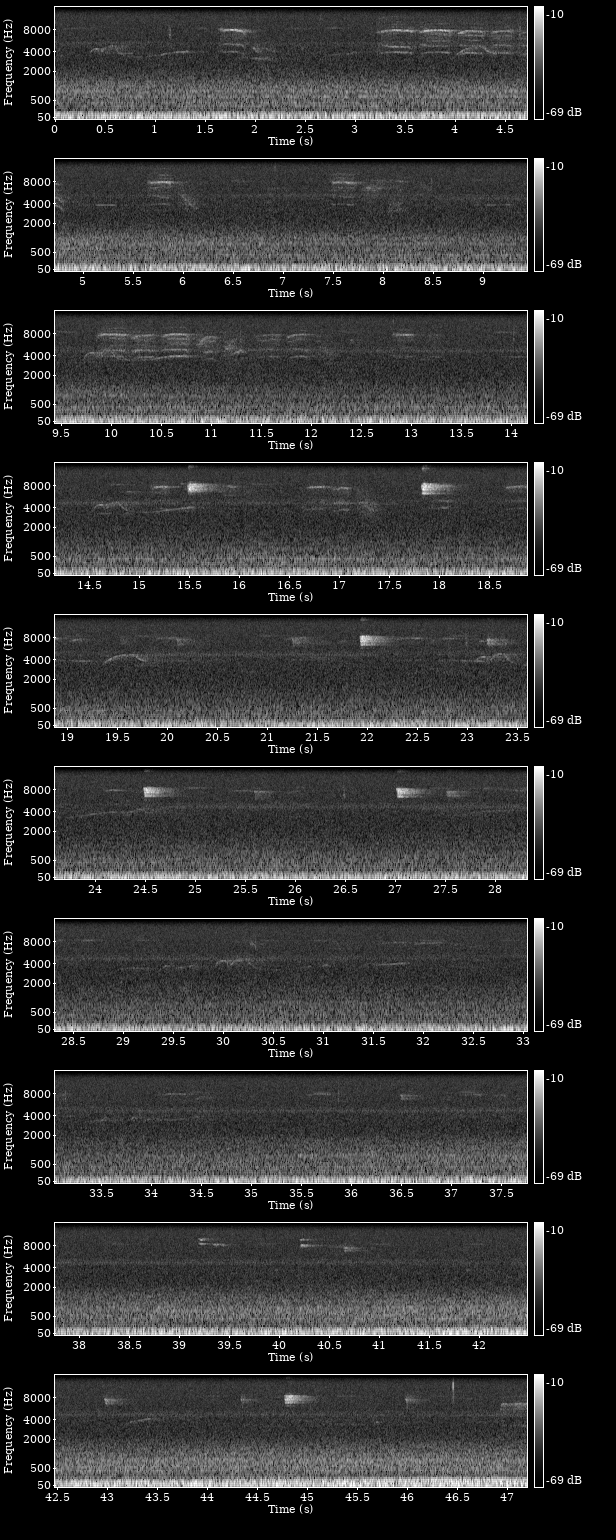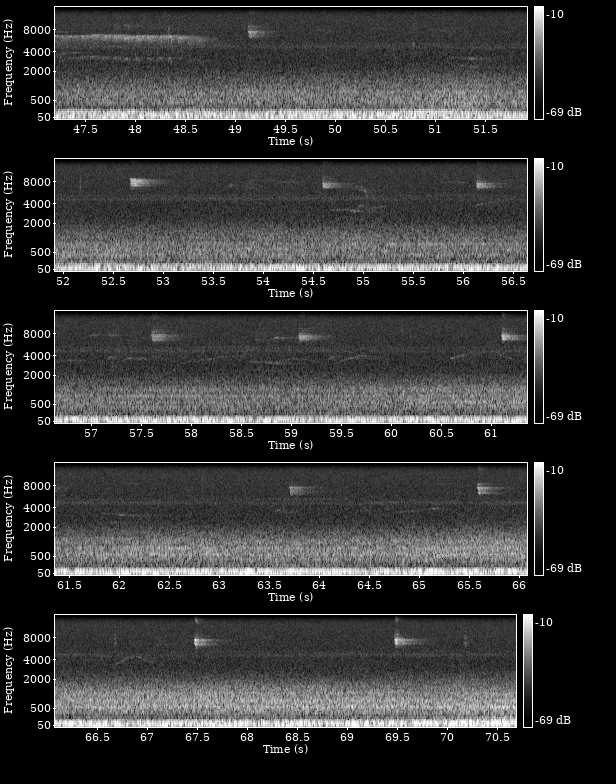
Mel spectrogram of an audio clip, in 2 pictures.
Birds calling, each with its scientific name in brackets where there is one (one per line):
unidentified bird
Downy Woodpecker (Dryobates pubescens)
Black-capped Chickadee (Poecile atricapillus)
